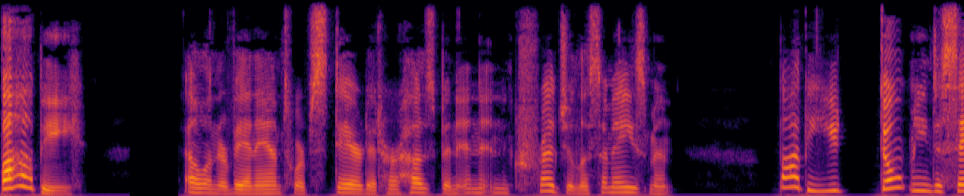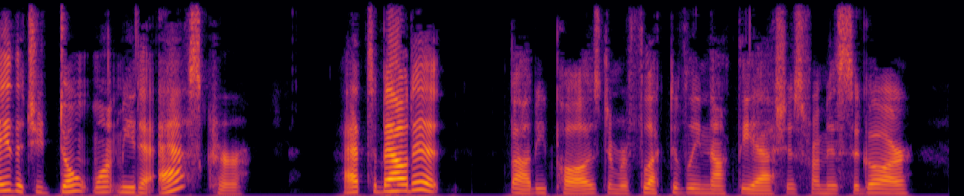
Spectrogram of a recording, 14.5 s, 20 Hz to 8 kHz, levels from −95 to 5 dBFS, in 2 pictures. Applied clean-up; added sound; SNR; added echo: none; none; none; none.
